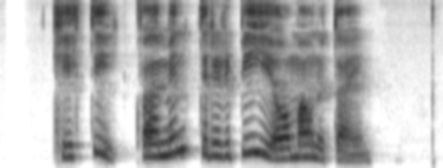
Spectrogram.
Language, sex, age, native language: Icelandic, female, 40-49, Icelandic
